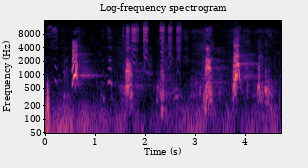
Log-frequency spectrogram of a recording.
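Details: Puppies of Scarlett, eight weeks old, yapping in brief sharp barks and squeaky yips scattered irregularly, a few clicks and taps heard in the pauses.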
